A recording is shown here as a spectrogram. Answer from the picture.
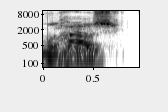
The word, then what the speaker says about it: Mulhouse: uh, não sei bem como é que se pronuncia. É Muluz, é capaz de ser Muluz. Eu estava aqui, a, estava aqui a, agora é como, é como Toulouse.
